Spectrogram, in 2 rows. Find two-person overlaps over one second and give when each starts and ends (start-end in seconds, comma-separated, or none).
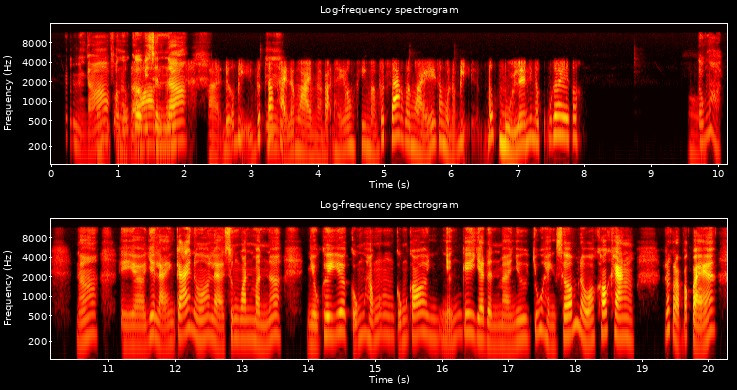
0.7-1.9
